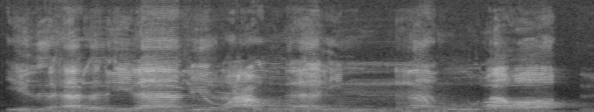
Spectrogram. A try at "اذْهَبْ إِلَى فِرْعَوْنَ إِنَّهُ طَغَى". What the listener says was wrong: Nunda acele etmenin müşeddesine bir de Firavune ra ince kalın değil. Tekrar ra'ya dikkat edelim arkadaşlar.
